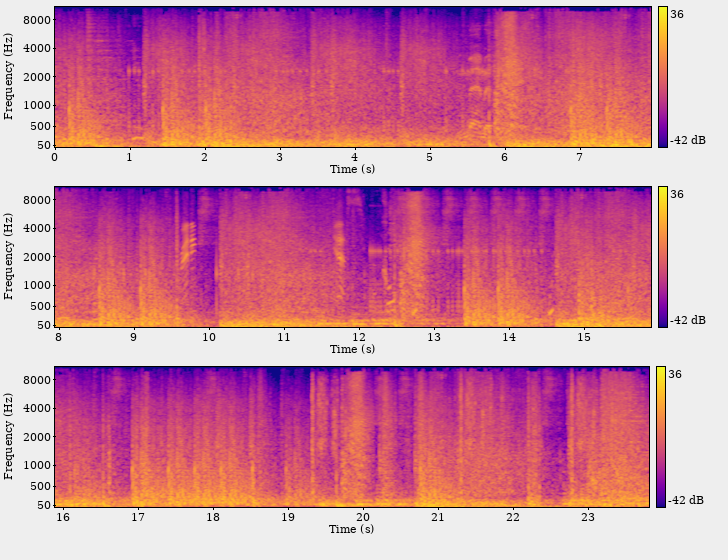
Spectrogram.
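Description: Explosions boom again and again.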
